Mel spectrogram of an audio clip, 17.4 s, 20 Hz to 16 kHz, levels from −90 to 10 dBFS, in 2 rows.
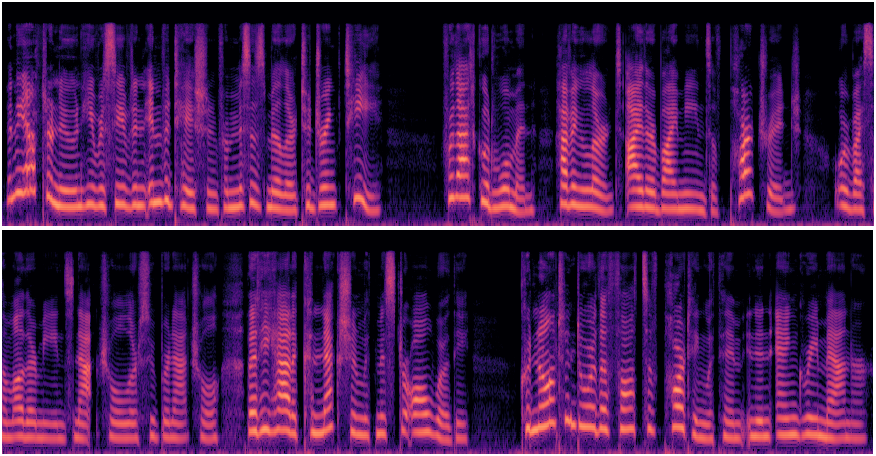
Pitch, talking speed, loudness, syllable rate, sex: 255 Hz, 180 wpm, -20 LUFS, 5.4 syllables/s, female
